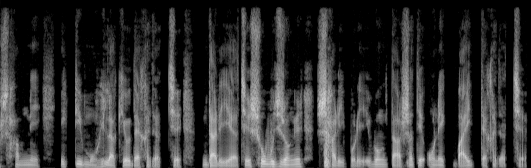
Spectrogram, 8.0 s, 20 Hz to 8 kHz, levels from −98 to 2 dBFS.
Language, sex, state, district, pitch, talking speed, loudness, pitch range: Bengali, male, West Bengal, Jalpaiguri, 105 Hz, 150 wpm, -24 LUFS, 95-110 Hz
